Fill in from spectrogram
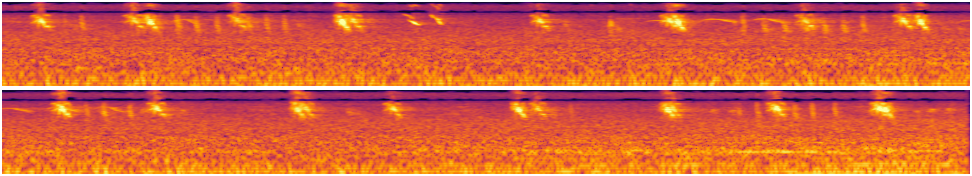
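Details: Courting Eurasian tree sparrows, a trio where two birds approach and chatter at a third; bright short chirps and curved twittering notes scattered densely across the stretch, with constant low-pitched ambient rumble beneath.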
